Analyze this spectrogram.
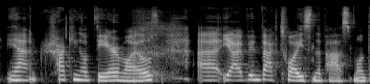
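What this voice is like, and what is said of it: Irish accent. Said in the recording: “I love that accent. I love the Irish accent.”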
